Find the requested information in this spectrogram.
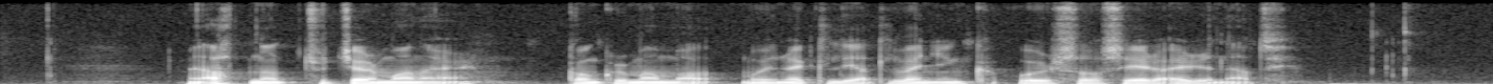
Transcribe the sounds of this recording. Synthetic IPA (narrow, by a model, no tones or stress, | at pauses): mɛ̰nʔa̰ht̪nat̪ʰɹʏtːaɹmaːnaɹɡ̥ɔŋkəɹmamːa̰mɔ̰jnɾɛklɪat̪ʰɪlʋɛnɪŋkɔɛɹsɔseːɾa̰ʔɛɹɪ̰na̰t̪ʰi̥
